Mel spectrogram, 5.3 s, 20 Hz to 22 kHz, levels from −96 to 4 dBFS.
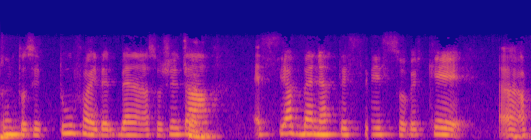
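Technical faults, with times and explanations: No technical faults can be heard in this speech.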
